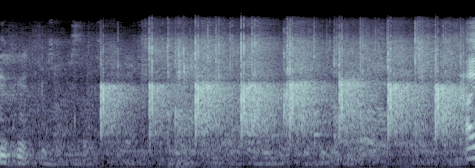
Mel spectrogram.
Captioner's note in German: Beifall bei der LINKEN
